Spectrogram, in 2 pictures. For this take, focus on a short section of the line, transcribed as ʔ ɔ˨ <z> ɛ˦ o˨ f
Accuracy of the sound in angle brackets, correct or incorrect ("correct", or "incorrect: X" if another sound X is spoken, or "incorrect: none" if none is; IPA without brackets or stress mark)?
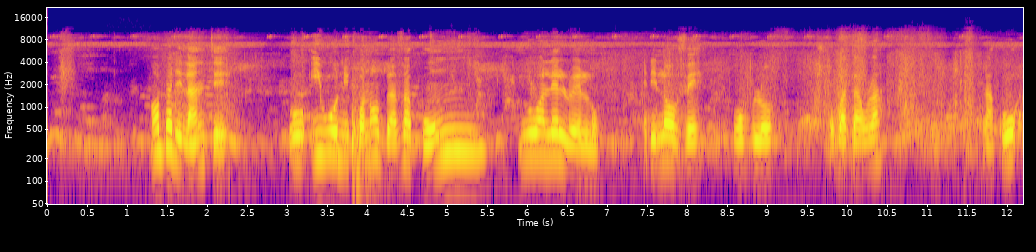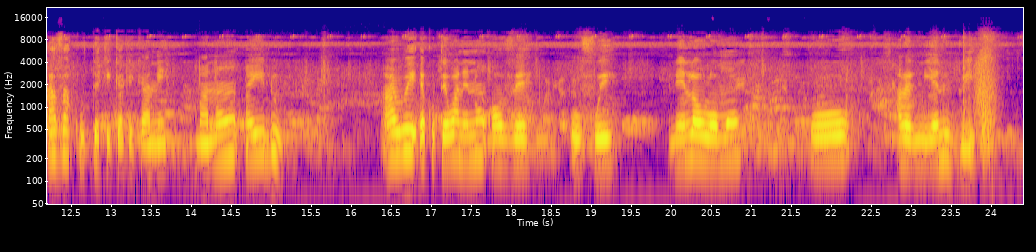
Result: incorrect: v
